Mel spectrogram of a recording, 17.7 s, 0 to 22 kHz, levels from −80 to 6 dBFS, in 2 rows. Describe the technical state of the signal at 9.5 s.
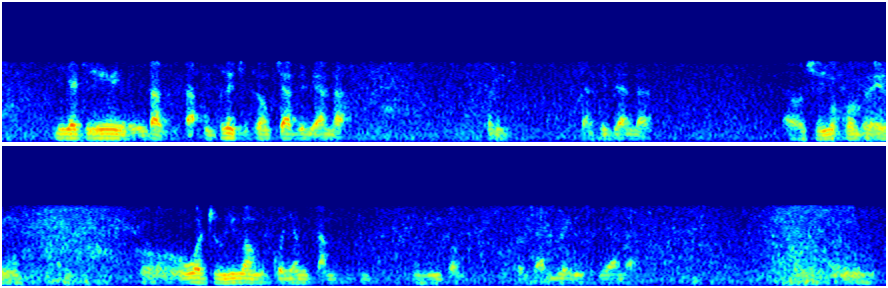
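Lost AMR speech frames hit from 9.48 to 9.56 s. Corrupted frames were discarded, so the decoder reused the last good pitch and vocal-tract settings at falling gain. The sound smears and drops away over roughly 60 ms, consistent with about three frames, then returns briefly weak or rough.

Underneath, the AMR narrowband mobile codec at 10.2 kbps is plainly audible. Nothing above 4 kHz survives, and the pulse-driven vocal-tract model gives the speech a buzzy, synthetic edge.

Noise suppressor artifacts are present too. Steady noise is pulled down by about 20 dB frame by frame, leaving a residue that rises and sinks with the speech. The room noise beneath it, about 10 dB below the speech, is part of the recording.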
